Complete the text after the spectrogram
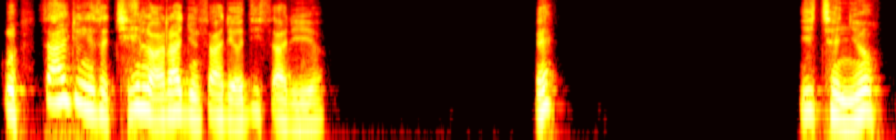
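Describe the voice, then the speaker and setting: A man's voice: fairly high pitch, big pitch swings, a little slow. A middle-aged man with a Jeolla Korean accent, giving a classroom lecture as an instructor and answering his own questions to the class. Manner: asks the class questions and answers them himself.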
